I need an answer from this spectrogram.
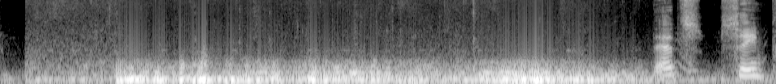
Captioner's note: thunder rumbles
